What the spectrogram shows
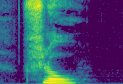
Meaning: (noun) The interior bottom or surface of a house or building; the supporting surface of a room
- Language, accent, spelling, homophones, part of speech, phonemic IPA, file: English, UK, floor, flow, noun / verb, /flɔː/, En-uk-floor.ogg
